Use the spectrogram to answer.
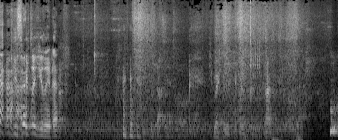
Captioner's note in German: Gelächter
